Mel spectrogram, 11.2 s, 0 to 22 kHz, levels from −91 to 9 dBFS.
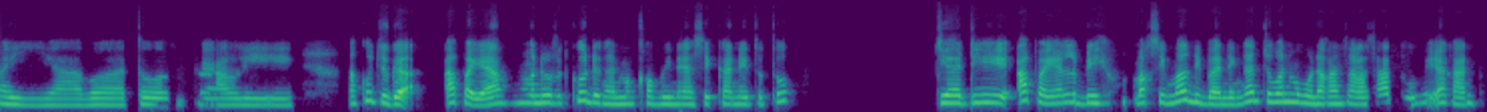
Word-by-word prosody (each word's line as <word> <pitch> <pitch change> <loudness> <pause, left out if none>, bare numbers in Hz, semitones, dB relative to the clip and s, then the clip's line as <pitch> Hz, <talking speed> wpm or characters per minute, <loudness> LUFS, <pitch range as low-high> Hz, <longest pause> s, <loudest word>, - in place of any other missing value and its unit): Ah, 220 - 0
iya 190 0 -6 0.2
betul 200 +1 -1 0.3
sekali, 195 0 -4 0.8
aku 230 +7 -2
juga 220 -3 +7 0.4
apa 260 - +2
ya, 200 - +6 0.3
menurutku 245 +4 0
dengan 220 -3 +1
mengkombinasikan 215 0 -2
itu 215 +1 -5
tuh 295 +2 -2 1.1
jadi 250 -1 +3 0.3
apa 315 -3 +2
ya, - - +1
lebih 245 -1 +1 0.3
maksimal 255 +5 +3
dibandingkan 215 +4 +2
cuman 280 0 +2
menggunakan 225 -3 +2
salah 215 -1 +1
satu 270 -4 -1 0.2
ya 255 - +3
kan? 210 +1 +1
225 Hz, 135 wpm, -27 LUFS, 210-250 Hz, 1.1 s, juga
